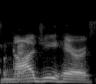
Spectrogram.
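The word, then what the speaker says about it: Najee Harris: Sunday morning session and everyone learn how to pronounce the damn name it's Naji Harris if I hear have to hear Najee one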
